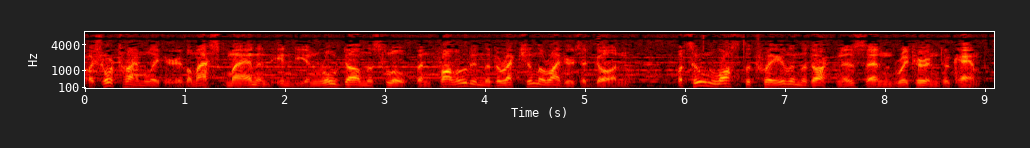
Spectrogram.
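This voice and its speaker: A man with a lowish voice and big pitch swings narrates a scripted 1950s radio western at a normal speed. The old broadcast sounds muffled, with music in the background.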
